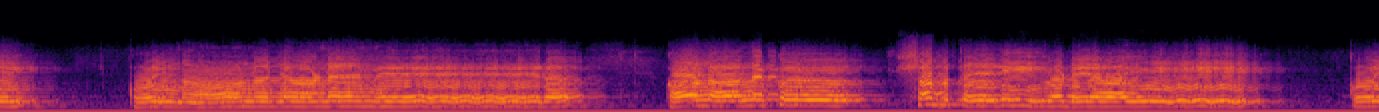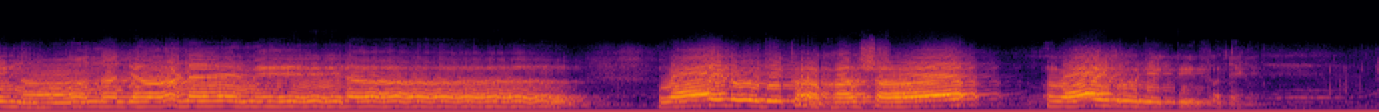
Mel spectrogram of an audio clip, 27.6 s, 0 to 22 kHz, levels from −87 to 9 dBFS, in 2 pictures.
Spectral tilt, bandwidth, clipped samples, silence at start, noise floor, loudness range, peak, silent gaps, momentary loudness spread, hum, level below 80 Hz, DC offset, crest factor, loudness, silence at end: -7.5 dB/octave; 6.2 kHz; under 0.1%; 0 s; -55 dBFS; 4 LU; -6 dBFS; none; 13 LU; none; -62 dBFS; 0.8%; 14 dB; -20 LUFS; 0.55 s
